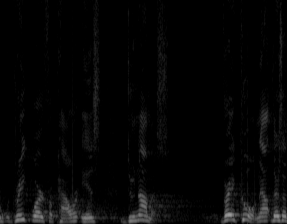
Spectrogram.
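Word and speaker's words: δύναμις: word dunamis it's pronounced it's spelled dynamis is pronounced dunamis everybody say dunamis dunamis is power it's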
